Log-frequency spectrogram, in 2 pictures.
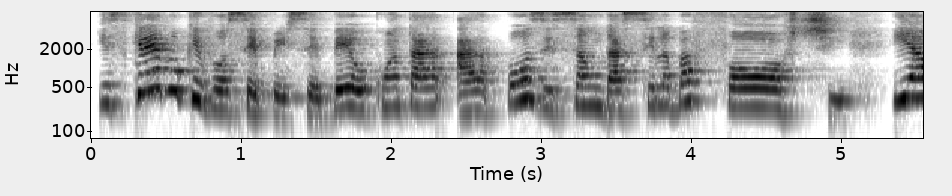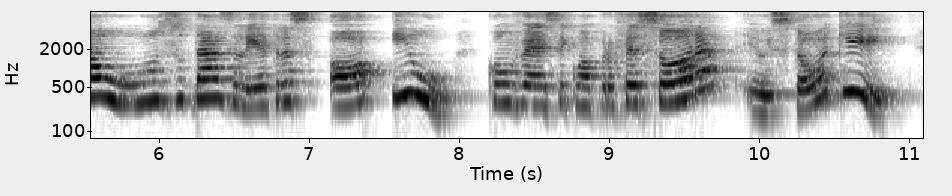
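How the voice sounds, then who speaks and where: A schoolteacher giving a patient remote lesson to young pupils, drawing out words and checking in often. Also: female voice, high-pitched, a little mellow. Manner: patient, stretches words, frequent "tá bom?" check-ins. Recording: echoey room.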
